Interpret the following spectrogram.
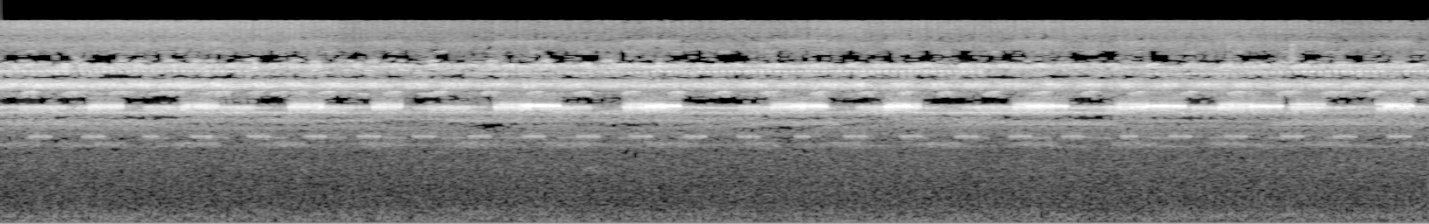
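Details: A chorus of crickets chirping in a park as evening falls: steady high trills overlapping, loudness swelling in gentle waves, with a lower pulsed chirp repeating through the whole stretch.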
